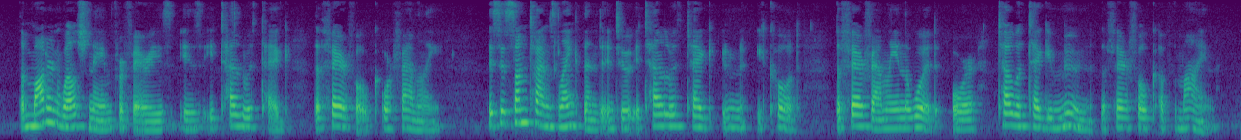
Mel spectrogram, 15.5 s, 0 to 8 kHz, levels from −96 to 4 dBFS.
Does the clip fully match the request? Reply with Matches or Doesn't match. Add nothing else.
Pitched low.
Doesn't match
